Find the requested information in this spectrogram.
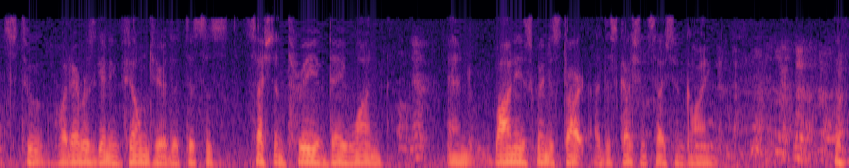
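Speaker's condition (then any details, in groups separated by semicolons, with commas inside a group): No condition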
